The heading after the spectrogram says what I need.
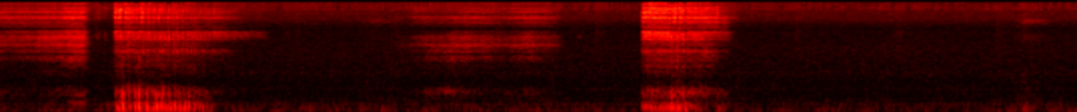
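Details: A sleeping dog gives low, rattling snores about every five seconds, with one softer breath between two louder snores, in a quiet room: ordinary snoring.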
